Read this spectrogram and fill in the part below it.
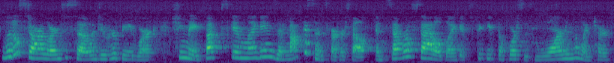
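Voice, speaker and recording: Echoey, high-voiced woman reading a storybook. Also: expressive, brisk, few pauses. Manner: addresses listeners with playful questions, dramatic emphasis. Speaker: children's read-aloud storyteller, teacher. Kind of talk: expressive children's storybook read-aloud with casual asides. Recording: roomy, echoey, narrowband sound.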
